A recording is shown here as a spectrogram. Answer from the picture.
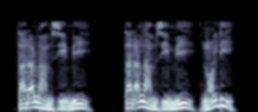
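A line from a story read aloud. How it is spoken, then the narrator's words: Frantic dazed shouting. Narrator (Vietnamese): Villefort đang ở trong trạng thái thần kinh hỗn loạn và hét lên như người mơ ngủ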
